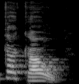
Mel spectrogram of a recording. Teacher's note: encontro da vogal mais a semivogal, nesta ordem, na mesma sílaba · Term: decrescente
